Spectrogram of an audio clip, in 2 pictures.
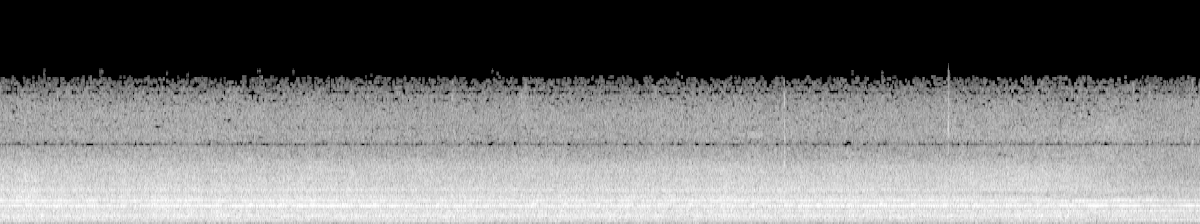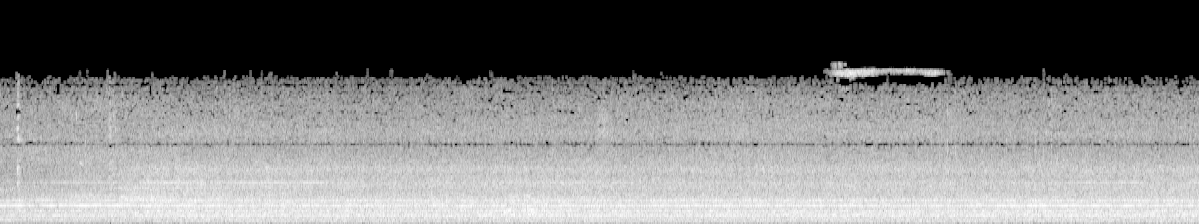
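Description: Metra double-deck commuter train at the platform, giving a steady mechanical hum with several held tones. One of the lower tones drops out about halfway through, and a higher one comes in soon after.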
